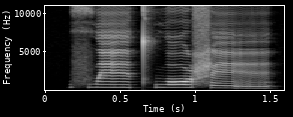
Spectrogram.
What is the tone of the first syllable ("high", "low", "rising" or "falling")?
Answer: high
